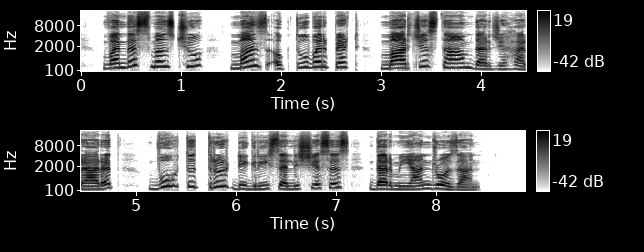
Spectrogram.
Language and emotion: Kashmiri, neutral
